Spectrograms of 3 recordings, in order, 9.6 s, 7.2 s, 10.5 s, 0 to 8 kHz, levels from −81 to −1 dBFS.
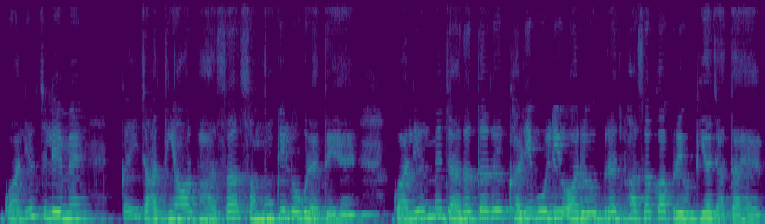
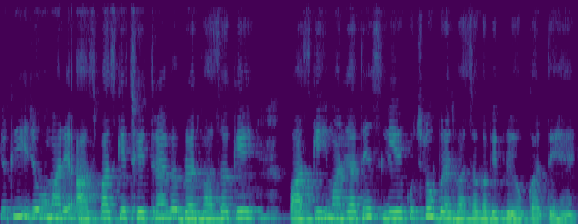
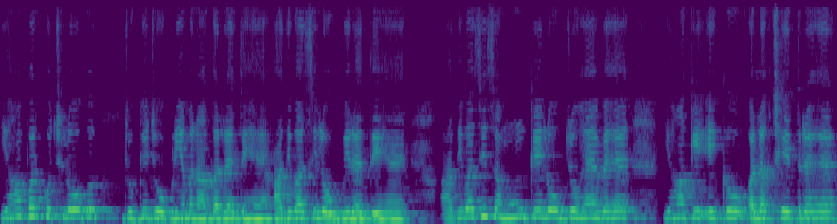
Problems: none marked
